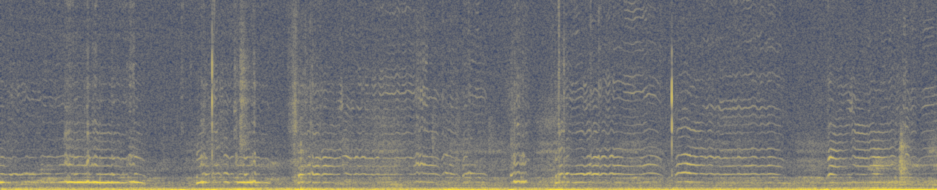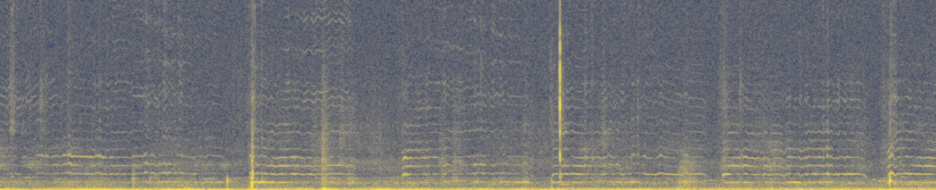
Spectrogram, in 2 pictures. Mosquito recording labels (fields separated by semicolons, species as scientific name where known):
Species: Culex pipiens complex; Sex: female; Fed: unfed; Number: one; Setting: cup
